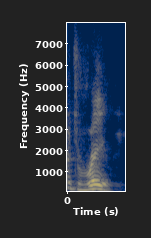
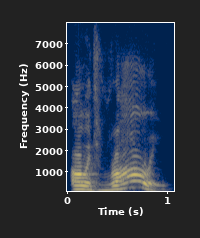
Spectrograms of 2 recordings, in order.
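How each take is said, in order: First: Raleigh said as RAY-lee; preferred pronunciation. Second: Raleigh said as RAH-lee; alternative pronunciation. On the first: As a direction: say Raleigh with "ray" as the first syllable. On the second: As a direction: say Raleigh with an open "ah" in the first syllable. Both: Shown as a demonstration. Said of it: "Is it Raleigh or Raleigh".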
